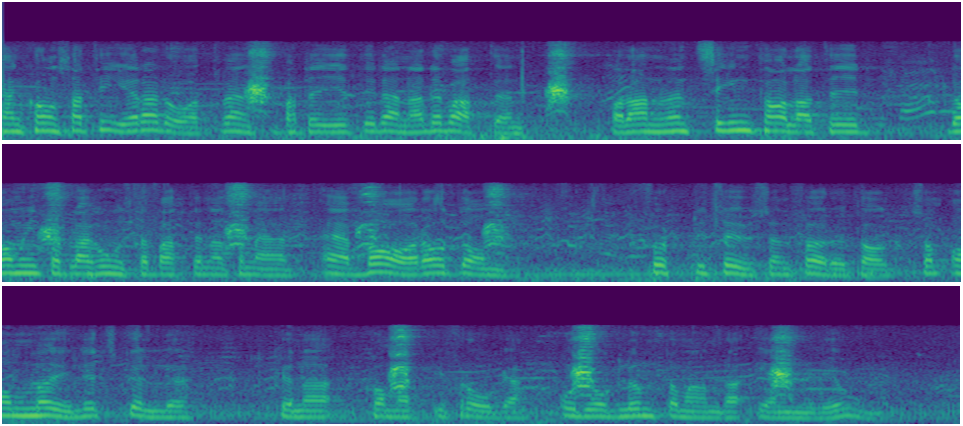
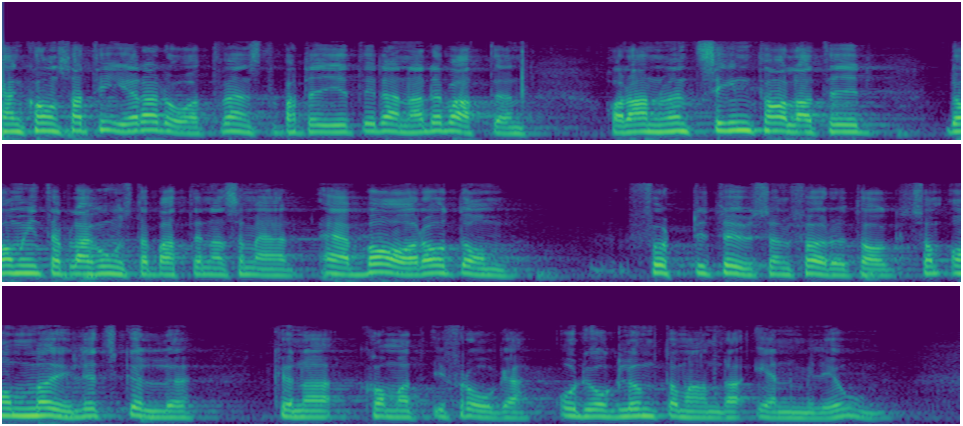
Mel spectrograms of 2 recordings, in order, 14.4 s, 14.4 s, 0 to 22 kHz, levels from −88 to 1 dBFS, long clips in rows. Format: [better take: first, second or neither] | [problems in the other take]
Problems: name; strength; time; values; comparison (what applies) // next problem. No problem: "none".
second | background sound (Fowl); 4 dB below the speech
